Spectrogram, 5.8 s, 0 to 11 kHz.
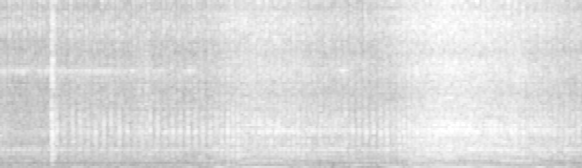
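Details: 2004 Renault Clio 2 RS at idle, noise only with clutch pedal released: steady idle with a fast irregular rattle about three to four per second over the engine hum; clutch or gearbox noise, source unconfirmed.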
